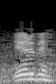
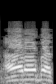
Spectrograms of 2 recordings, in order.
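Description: First: The word starts with an i vowel. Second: The word starts with an a vowel. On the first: It means a person's private part. "А можно прочитать «ирби»" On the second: It means a person's passion or need. "то его можно прочитать «араба»"

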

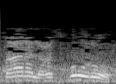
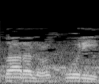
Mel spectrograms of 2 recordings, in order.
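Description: First: The last word ends in the vowel u. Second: The last word ends in the vowel i. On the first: The speaker calls it right. "Поэтому говорим" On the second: The speaker calls it wrong. "не говорим"

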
